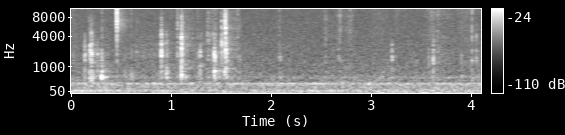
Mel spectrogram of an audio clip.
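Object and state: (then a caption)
Plastic puffy sticker sheet. Long acrylic nails quickly tap a sheet of bird and flower puffy foam stickers on a plastic backing. A quick burst of sharp, bright clicks fills the first second and a half, then fainter, sparser taps continue over a steady low hum.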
